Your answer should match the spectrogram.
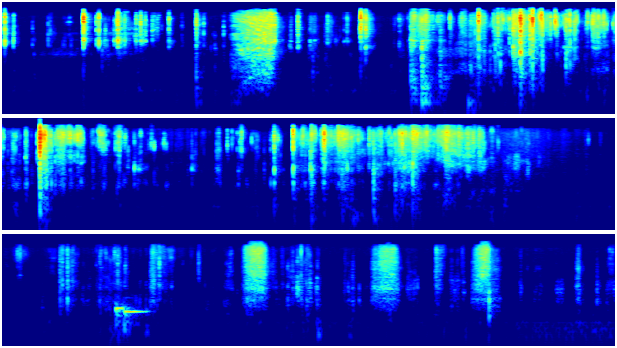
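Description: Plastic shrink-wrap being cut and torn off a trading-card box: irregular crinkling and tearing, busiest in the middle, then scattered short rustles and scrapes as the cardboard box is opened.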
